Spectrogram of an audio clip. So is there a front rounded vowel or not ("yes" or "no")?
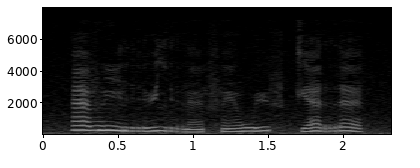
yes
